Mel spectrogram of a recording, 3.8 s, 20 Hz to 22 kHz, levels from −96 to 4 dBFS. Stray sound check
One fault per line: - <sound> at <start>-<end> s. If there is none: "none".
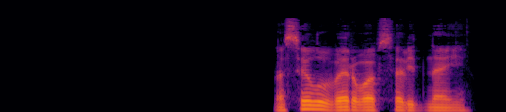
none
